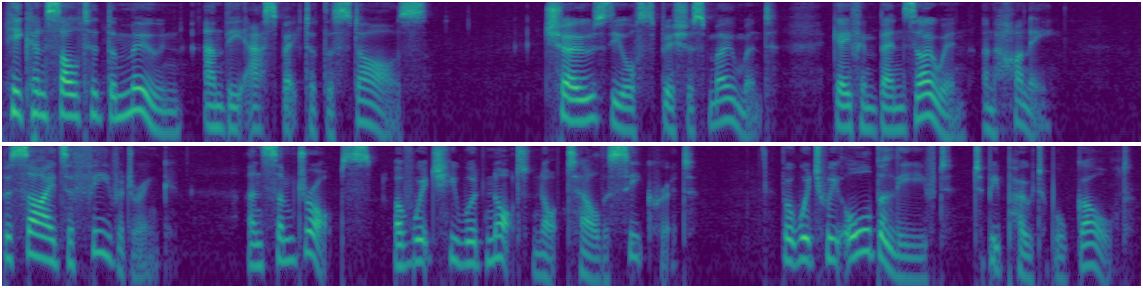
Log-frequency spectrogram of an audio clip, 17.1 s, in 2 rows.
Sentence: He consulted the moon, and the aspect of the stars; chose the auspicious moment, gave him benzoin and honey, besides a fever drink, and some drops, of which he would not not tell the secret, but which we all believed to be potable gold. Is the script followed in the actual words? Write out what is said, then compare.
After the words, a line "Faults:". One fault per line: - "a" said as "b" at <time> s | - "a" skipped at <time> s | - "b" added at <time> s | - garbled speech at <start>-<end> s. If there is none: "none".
He consulted the moon, and the aspect of the stars; chose the auspicious moment, gave him benzoin and honey, besides a fever drink, and some drops, of which he would not not tell the secret, but which we all believed to be potable gold.
Faults:
none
